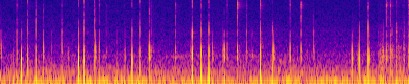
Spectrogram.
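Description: Long nails tap and scratch the glass tiles of a pink mirror-tile mosaic mushroom cap. Quick, sharp, bright clicks and brief scrapes come in an irregular stream over a steady low hum, each tap dying away almost at once.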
